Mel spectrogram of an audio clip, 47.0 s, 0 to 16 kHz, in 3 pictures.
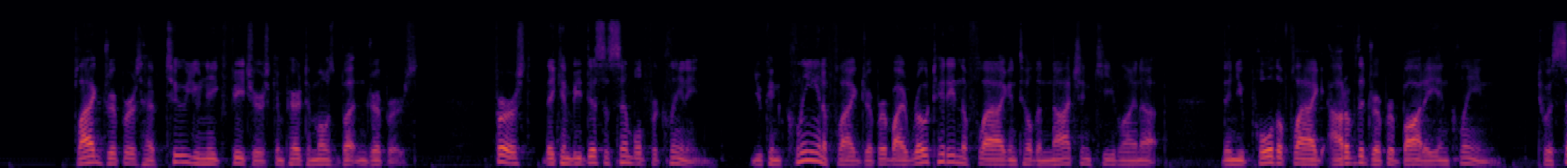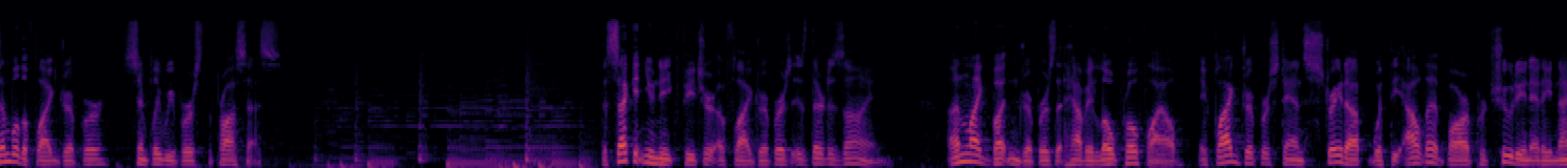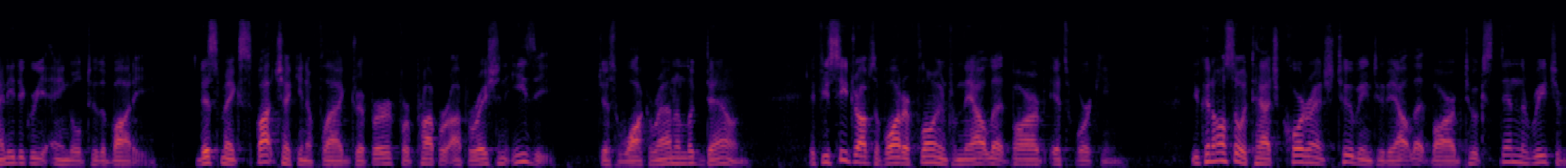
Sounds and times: Speech: 0.7s - 4.3s, 4.9s - 18.6s, 21.7s - 42.7s, 43.3s - 47.0s.

